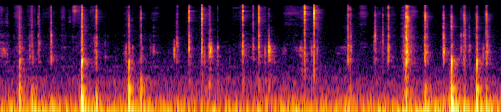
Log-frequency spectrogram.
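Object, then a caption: Plastic gaming keypad. Fingertips press the keys of a plastic, backlit Razer Tartarus Chroma gaming keypad in a rapid, uneven stream. Each press is a short, dry click with a bright top edge and a soft low thud underneath, dying away almost instantly. The taps run close together, with a few sharper, louder strikes standing out from the steady patter.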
